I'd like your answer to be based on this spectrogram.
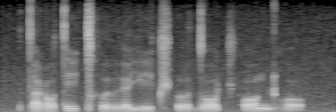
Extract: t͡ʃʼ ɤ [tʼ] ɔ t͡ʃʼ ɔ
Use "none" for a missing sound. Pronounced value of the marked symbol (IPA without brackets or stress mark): d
